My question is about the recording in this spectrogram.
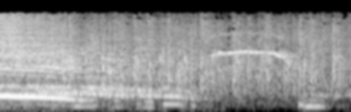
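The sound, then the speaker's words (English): Steady audience applause fills the whole stretch, a dense patter of many hands clapping with a few voices calling out and a brief high whistle partway through. “I can't remember being clapped ever in that same.”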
